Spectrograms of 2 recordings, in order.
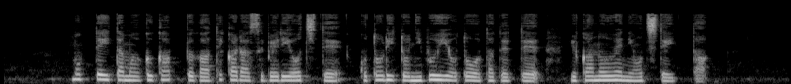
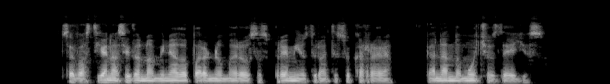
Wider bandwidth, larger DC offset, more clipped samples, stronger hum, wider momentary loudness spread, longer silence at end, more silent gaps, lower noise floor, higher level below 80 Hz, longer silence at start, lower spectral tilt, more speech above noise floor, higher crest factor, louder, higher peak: first, 11.5 kHz vs 7.4 kHz; neither; neither; neither; about the same, 9 LU vs 9 LU; first, 0.85 s vs 0.7 s; neither; second, -58 dBFS vs under -90 dBFS; second, -56 dBFS vs -44 dBFS; about the same, 0.7 s vs 0.6 s; about the same, -5 dB/octave vs -6 dB/octave; second, 38 dB vs over 71 dB; about the same, 16 dB vs 18 dB; about the same, -21 LUFS vs -19 LUFS; about the same, -4 dBFS vs -2 dBFS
